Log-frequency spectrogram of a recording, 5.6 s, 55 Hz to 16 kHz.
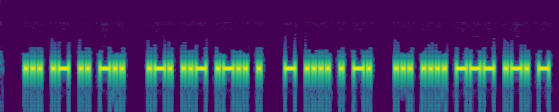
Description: Morse code, heard as a keyed tone, about 34 wpm, 500 Hz. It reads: SAID RULE THEN SHORT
